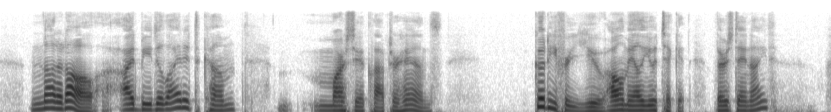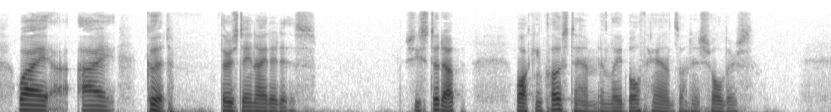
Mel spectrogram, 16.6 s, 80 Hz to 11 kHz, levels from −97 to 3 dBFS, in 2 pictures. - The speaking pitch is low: Yes, low, 130 Hz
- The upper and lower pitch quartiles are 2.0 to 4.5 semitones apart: No, average, 5.3 semitones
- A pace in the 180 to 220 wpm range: No, average, 155 wpm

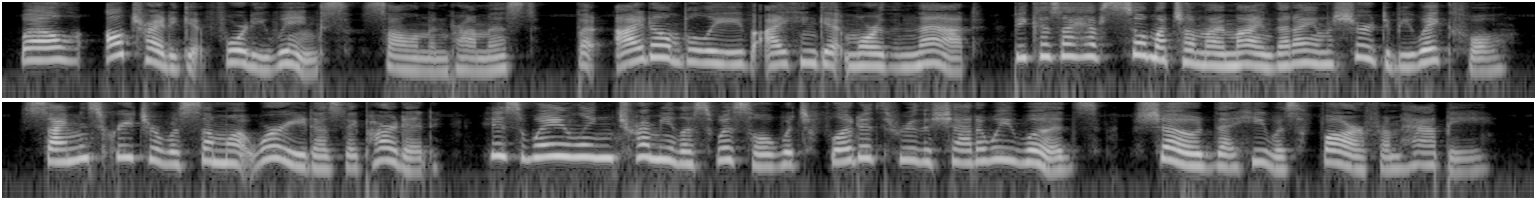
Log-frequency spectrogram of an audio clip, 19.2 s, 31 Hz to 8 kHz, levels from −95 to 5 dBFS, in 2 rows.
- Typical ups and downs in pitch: No, wide, 6.9 semitones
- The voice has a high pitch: Yes, high, 235 Hz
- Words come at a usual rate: Yes, average, 180 wpm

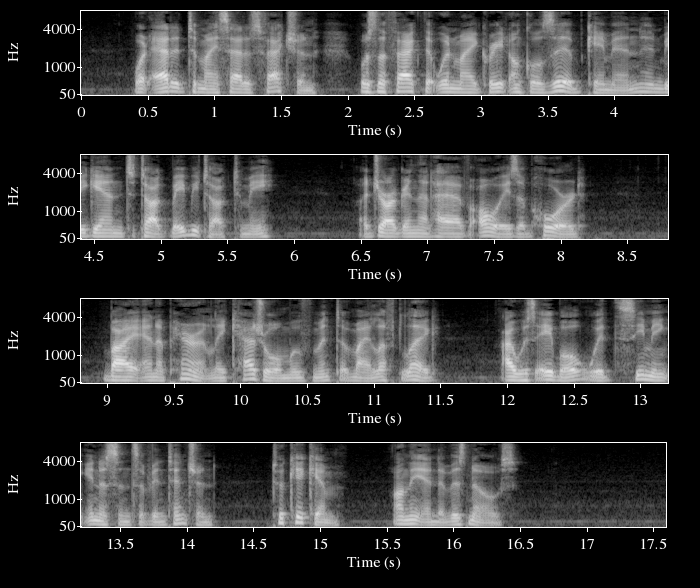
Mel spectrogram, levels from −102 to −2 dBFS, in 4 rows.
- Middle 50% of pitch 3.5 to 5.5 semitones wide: Yes, average, 4.4 semitones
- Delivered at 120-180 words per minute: No, average, 195 wpm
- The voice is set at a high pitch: No, low, 115 Hz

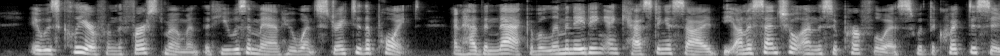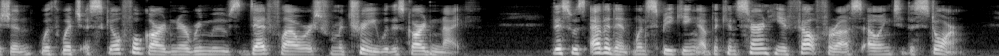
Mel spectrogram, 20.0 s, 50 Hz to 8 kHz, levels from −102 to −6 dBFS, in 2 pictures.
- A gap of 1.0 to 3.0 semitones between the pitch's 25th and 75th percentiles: No, average, 4.8 semitones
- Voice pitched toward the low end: No, medium, 185 Hz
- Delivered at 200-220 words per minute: Yes, fast, 205 wpm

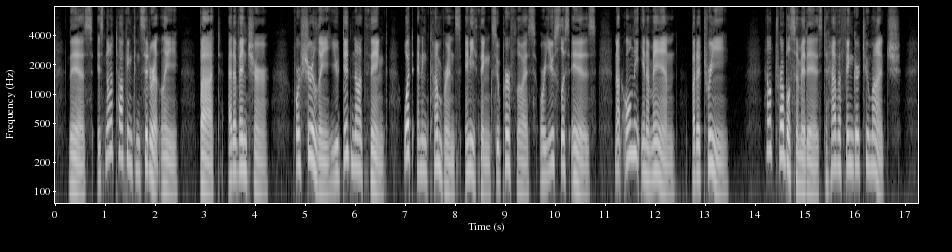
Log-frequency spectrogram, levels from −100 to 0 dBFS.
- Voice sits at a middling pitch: Yes, medium, 145 Hz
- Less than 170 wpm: Yes, average, 140 wpm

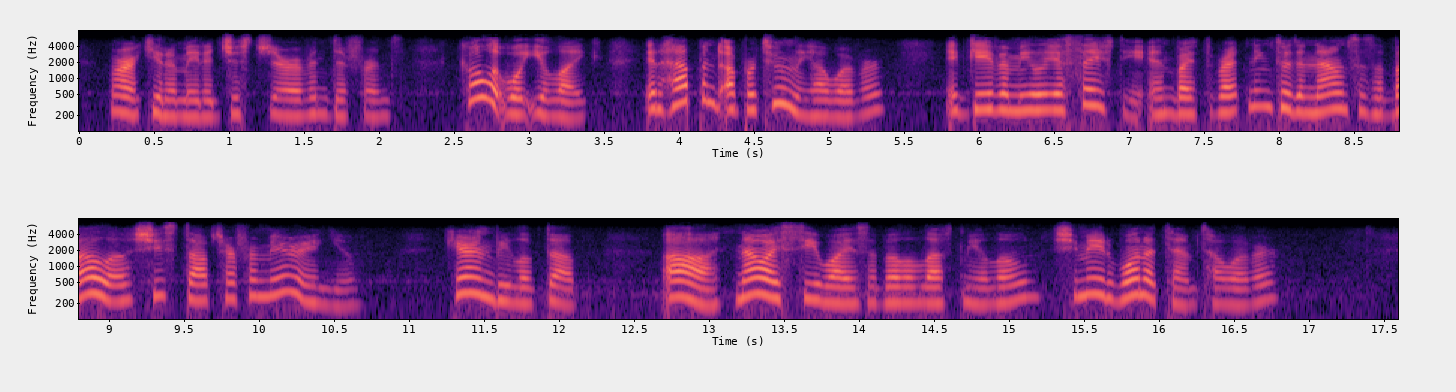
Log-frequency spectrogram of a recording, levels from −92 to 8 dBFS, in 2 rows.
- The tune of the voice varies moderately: Yes, average, 4.6 semitones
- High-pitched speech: Yes, high, 225 Hz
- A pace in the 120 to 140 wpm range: No, average, 165 wpm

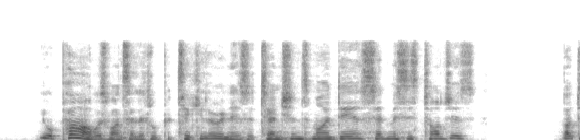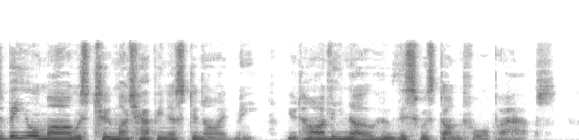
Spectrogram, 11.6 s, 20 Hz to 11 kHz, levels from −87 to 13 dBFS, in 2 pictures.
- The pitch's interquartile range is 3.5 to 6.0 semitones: Yes, average, 4.9 semitones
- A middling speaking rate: Yes, average, 180 wpm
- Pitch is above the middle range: No, medium, 145 Hz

